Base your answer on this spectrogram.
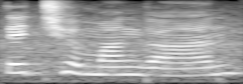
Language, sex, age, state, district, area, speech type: Kashmiri, female, 18-30, Jammu and Kashmir, Ganderbal, rural, spontaneous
